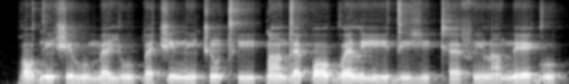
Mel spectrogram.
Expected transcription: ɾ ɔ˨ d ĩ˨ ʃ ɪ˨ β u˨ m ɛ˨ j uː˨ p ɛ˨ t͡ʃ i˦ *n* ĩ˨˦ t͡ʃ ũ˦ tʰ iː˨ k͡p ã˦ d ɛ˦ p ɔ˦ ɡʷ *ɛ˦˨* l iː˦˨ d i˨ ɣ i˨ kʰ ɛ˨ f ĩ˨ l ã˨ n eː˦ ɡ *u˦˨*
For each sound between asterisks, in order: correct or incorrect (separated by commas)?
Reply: correct, incorrect, incorrect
